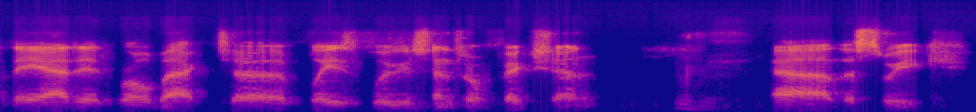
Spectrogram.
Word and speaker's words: BlazBlue: surprise brew bras but it's blaze it's it's blaze blue for sure um yeah so that also got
